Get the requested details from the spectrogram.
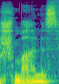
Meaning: strong/mixed nominative/accusative neuter singular of schmal
- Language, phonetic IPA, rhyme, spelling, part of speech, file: German, [ˈʃmaːləs], -aːləs, schmales, adjective, De-schmales.ogg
